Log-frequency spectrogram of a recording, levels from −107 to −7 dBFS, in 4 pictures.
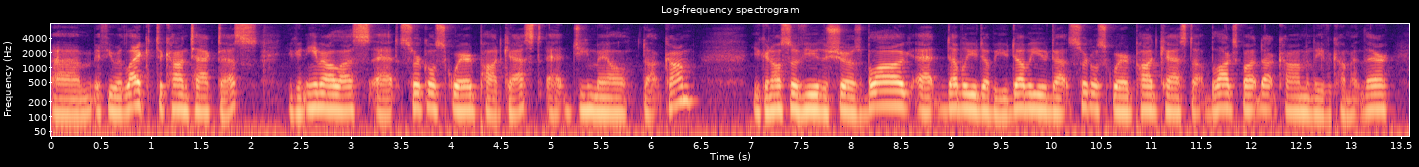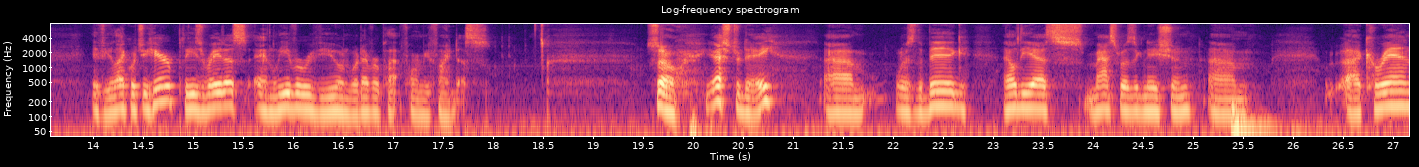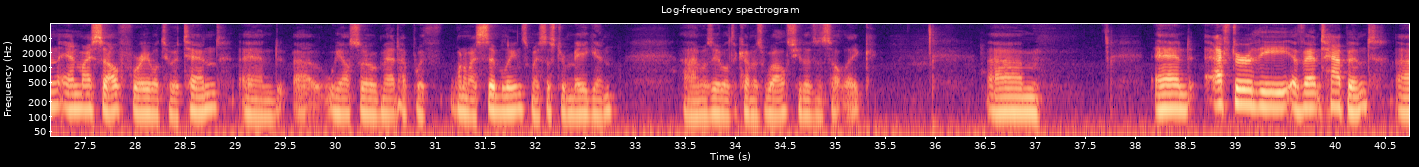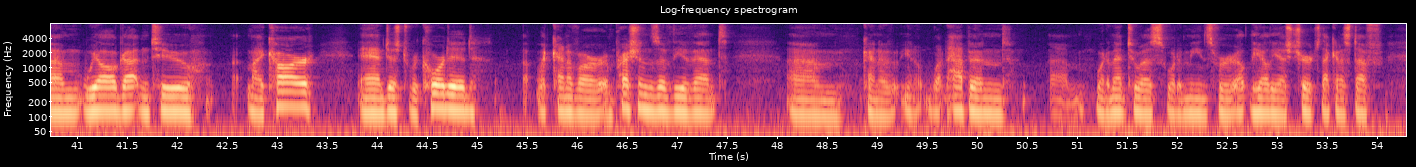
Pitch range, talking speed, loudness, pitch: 115-145 Hz, 155 wpm, -21 LUFS, 130 Hz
